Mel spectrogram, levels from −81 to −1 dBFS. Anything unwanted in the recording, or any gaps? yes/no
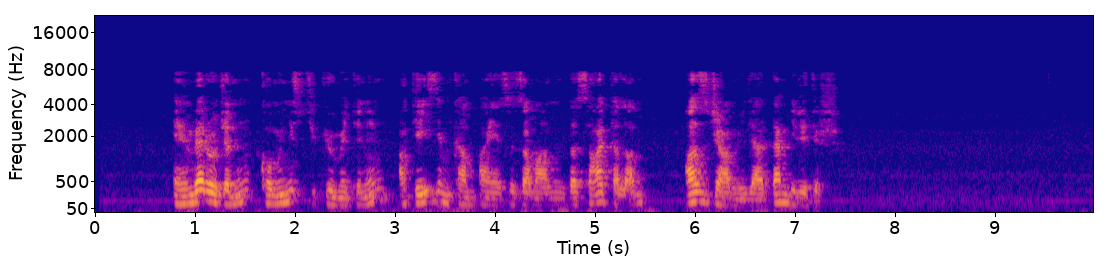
no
